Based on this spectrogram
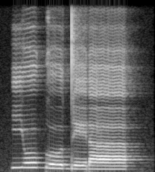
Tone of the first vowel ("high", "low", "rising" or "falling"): high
